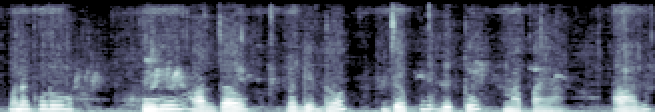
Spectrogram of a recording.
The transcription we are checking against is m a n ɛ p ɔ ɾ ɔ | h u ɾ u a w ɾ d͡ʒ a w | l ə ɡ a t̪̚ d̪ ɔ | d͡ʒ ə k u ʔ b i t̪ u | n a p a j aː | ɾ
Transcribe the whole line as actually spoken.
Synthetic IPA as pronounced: m a n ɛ k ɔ ɾ ɔ | h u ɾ u a ɾ d͡ʒ a w | l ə ɡ i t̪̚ d̪ ɔ | d͡ʒ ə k u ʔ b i t̪ u | n a p a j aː | ɾ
